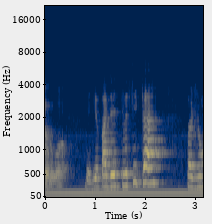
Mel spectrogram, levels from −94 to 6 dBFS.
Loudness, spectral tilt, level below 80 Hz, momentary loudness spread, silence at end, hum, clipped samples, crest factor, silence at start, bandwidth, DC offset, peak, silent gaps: -30 LUFS; -10 dB/octave; -74 dBFS; 18 LU; 0 s; none; under 0.1%; 18 dB; 0 s; 3.6 kHz; under 0.1%; -12 dBFS; none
